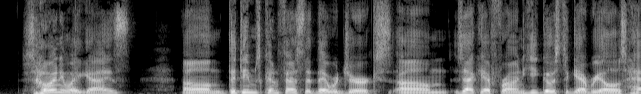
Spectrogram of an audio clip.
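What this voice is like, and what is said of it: Usual voice. Nothing is said of it.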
